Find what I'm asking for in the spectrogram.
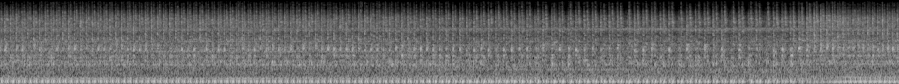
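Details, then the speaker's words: Husqvarna Z254 mower engine after a new ignition coil was fitted with its clearance set, running on the old spark plug: it fires up and holds a steady, even beat at constant speed with no misses, running properly. "he's running good now with that new uh new thing on I can't remember what you call it"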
